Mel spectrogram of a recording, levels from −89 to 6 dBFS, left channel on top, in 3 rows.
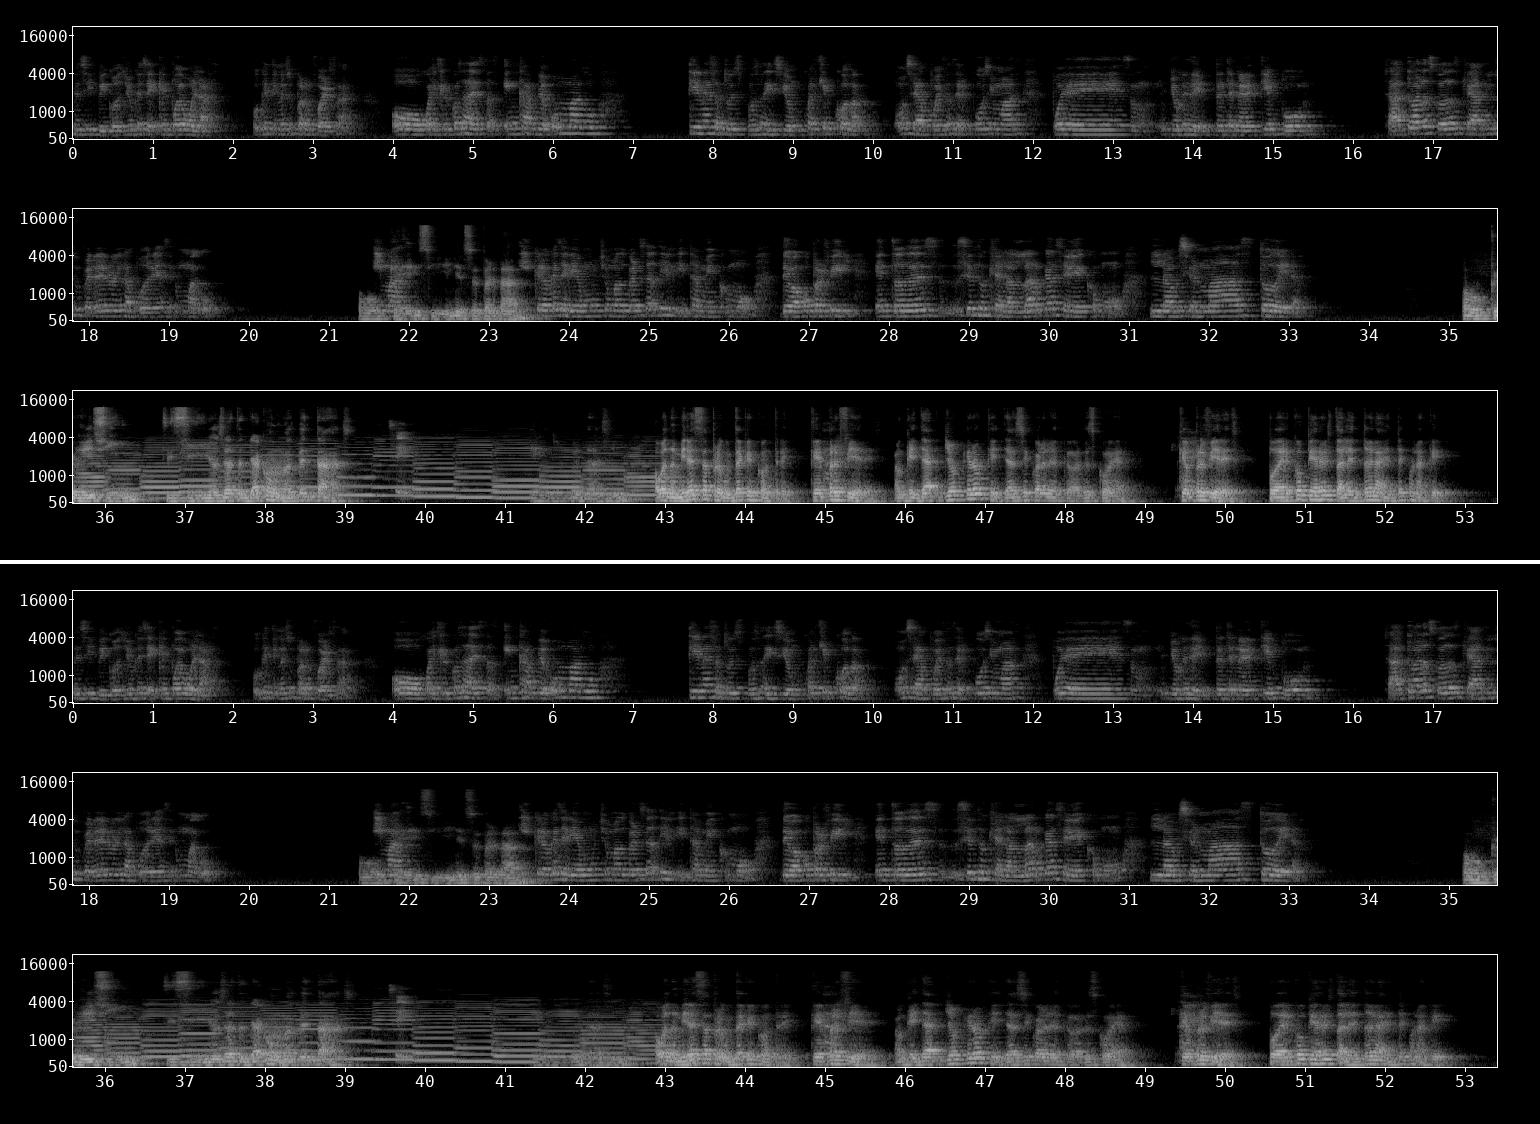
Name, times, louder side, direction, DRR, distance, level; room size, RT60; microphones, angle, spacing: voice 1, 0.0-1.8 2.3-3.4 4.0-6.8 7.7-9.9 10.3-15.5 16.4-19.5 21.5-21.9 23.4-33.2 39.5-39.9 45.0-45.2 49.4-49.7, equal, ahead, -5 dB, 0.7 m, -43 dB
voice 2, 21.4-23.5 35.2-36.5 36.8-39.1 41.3-42.5 42.9-48.8 49.4-50.1 50.6-52.7, left 4 dB, 85° left, 5 dB, 0.4 m, -30 dB
Wind instrument woodwind instrument, 35.5-43.5, left 1 dB, 65° right, 1.1 m, -39 dB
2.4 x 2.2 x 2.4 m, 0.68 s
head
